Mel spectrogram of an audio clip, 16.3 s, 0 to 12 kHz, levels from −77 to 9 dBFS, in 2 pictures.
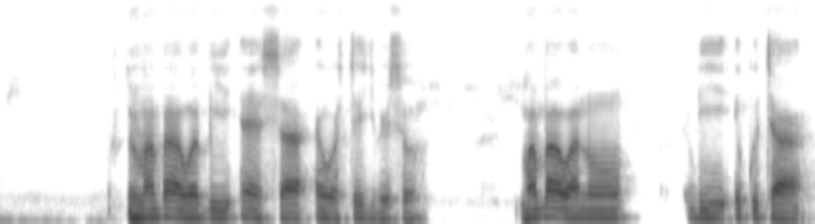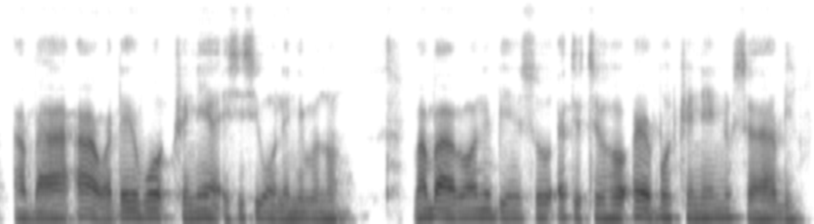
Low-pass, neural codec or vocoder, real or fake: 10.8 kHz; autoencoder, 48 kHz, 32 numbers a frame, DAC-VAE, trained on Japanese speech; fake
